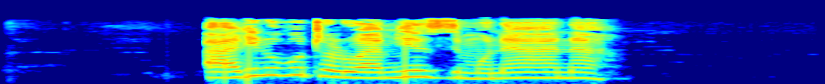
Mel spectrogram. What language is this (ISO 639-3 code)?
lug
